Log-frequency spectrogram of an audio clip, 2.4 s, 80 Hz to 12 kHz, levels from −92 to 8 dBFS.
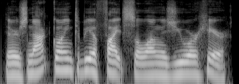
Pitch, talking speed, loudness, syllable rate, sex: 150 Hz, 325 wpm, -17 LUFS, 7.3 syllables/s, male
